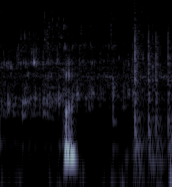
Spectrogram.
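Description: Liquid pours into a glass as a drink is poured, a short splashy trickle with a brief gurgling burst partway through, heard on its own without any talking.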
